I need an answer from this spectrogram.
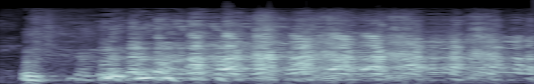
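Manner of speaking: high, loud laughing fit; big laugh. Real, not acted. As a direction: crack up loudly. Laughing at the punchline.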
